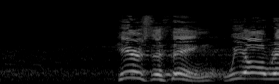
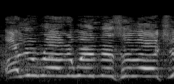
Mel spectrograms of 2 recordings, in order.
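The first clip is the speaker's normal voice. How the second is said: loud, fast and high, punching win; rally shout; 8 semitones higher, 7 dB louder, faster than usual. Real, not acted. A senator rallies the Georgia crowd with a shout. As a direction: whip up the crowd with a Georgia accent.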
